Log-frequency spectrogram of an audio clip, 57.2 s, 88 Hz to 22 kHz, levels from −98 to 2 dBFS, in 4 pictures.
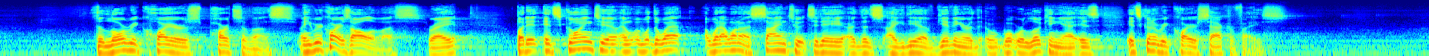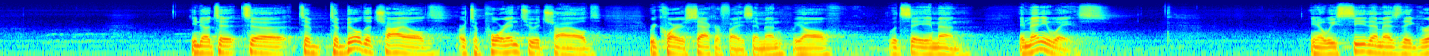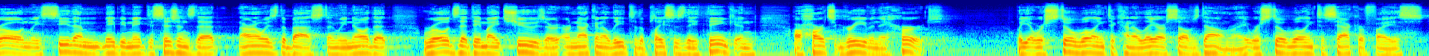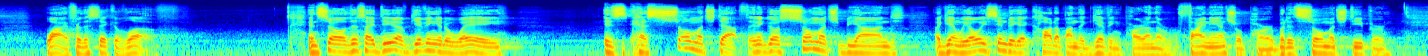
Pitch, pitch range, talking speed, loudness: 115 Hz, 105-130 Hz, 190 wpm, -26 LUFS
